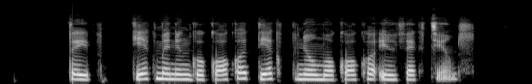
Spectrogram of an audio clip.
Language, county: Lithuanian, Kaunas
